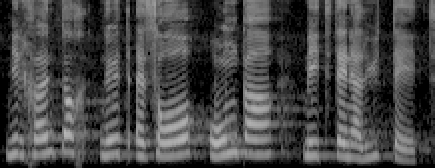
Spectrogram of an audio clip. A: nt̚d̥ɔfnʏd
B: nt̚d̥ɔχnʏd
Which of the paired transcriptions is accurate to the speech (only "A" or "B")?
B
